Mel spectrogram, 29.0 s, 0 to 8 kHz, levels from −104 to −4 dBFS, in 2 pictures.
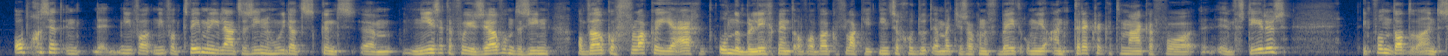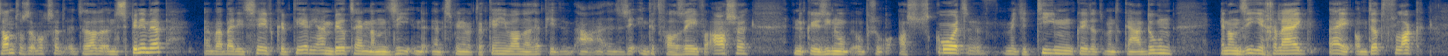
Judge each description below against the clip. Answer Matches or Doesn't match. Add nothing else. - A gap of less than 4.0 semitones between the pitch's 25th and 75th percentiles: Matches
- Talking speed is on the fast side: Matches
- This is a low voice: Doesn't match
